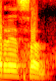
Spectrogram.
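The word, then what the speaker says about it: wrestle: उसी प्रकार एक और शब्द है डब्ल्यू आर ई एस टी एल ई। डब्ल्यू का यहां पर क्या साइलेंट होगा। आर का क्या? र होगा। ई का एक ही मात्रा हो गया। ठीक? अब यहां पर देखिएगा एस का क्या? स होगा। टी भी यहां पर साइलेंट होगा। एल का ल होगा। ठीक? हो गया रेसल। ई भी यहां पर साइलेंट होगा।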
